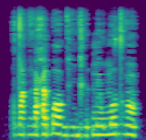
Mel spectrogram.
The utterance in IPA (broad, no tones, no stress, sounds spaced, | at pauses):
dˤ ʊ ɡʱ ɨ ħ ɨ ɓ ɔ ɡʱ i ɡʱ ɨ ʔ m ĩ w m o dʱ ɔ̃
